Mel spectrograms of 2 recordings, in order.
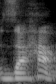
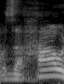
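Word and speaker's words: Xahau: this side chain it's called the the how Network xahu that's pronounced zahau zahau Network which has a native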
